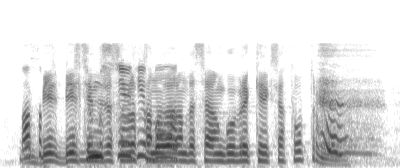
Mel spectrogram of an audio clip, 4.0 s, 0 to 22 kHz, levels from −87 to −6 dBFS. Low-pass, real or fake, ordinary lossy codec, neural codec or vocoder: none; real; none; none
